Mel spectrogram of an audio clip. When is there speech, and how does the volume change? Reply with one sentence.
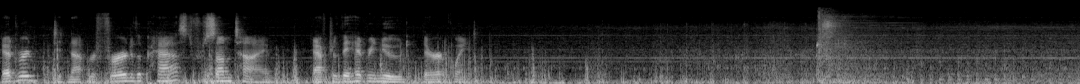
The speech can be heard from 0.0 to 4.8 s, at a steady volume.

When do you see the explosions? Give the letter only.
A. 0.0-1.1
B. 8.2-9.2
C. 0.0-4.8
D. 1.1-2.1
B.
